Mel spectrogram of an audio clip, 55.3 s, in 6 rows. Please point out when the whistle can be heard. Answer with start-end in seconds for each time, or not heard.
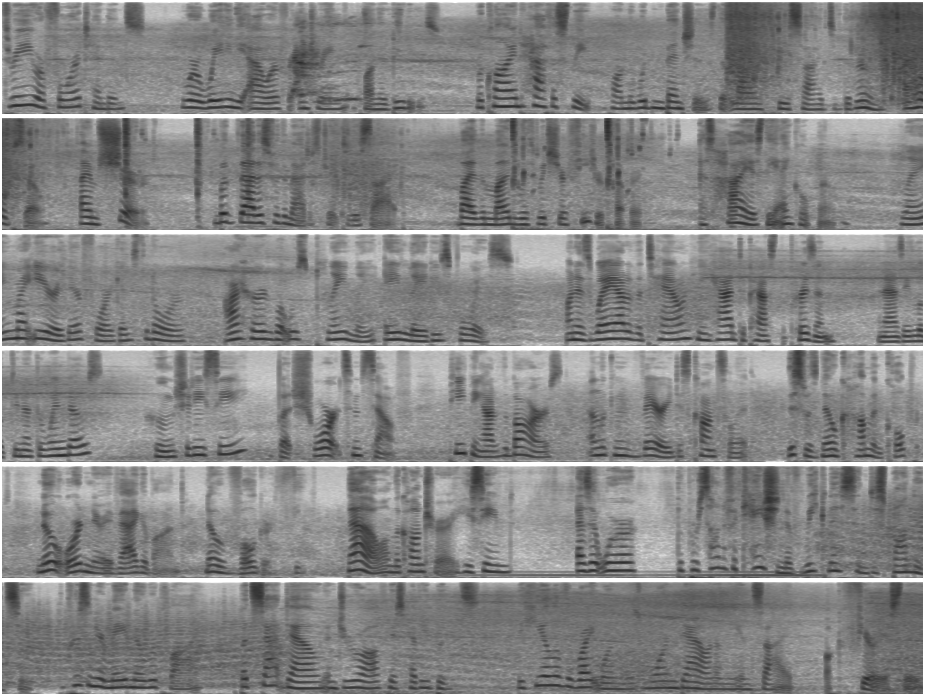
not heard.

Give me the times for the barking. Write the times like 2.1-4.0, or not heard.
2.1-4.0.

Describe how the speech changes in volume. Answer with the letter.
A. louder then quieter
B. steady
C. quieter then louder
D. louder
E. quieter
B.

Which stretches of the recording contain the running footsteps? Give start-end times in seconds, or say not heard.
not heard.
